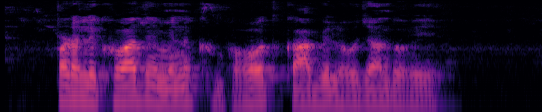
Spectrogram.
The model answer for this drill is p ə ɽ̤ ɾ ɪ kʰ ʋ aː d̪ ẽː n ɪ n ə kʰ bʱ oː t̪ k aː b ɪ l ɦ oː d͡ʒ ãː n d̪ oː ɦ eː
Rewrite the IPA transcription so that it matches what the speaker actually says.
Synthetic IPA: p ə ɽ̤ l ɪ kʰ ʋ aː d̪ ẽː m ɪ n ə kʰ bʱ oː t̪ k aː b ɪ l ɦ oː d͡ʒ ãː n d̪ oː ɦ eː

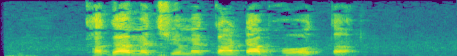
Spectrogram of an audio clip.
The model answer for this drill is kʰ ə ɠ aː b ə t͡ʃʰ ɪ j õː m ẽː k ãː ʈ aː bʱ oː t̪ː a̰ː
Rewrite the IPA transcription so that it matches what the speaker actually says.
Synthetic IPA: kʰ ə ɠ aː m ə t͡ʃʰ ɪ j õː m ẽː k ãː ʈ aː bʱ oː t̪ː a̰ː

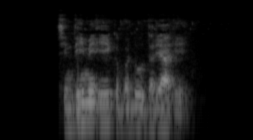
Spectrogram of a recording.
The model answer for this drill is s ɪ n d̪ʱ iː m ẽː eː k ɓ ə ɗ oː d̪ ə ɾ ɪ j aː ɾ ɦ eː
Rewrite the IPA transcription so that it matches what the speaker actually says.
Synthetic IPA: s ɪ n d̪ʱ iː m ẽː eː k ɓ ə ɗ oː d̪ ə ɾ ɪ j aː ɦ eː

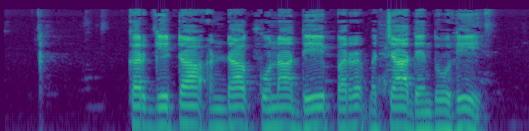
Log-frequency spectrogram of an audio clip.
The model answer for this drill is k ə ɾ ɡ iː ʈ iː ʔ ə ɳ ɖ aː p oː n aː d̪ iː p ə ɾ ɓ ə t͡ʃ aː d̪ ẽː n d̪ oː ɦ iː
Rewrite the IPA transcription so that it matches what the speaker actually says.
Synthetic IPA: k ə ɾ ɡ iː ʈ aː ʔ ə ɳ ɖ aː k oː n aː d̪ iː p ə ɾ ɓ ə t͡ʃ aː d̪ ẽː n d̪ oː ɦ iː

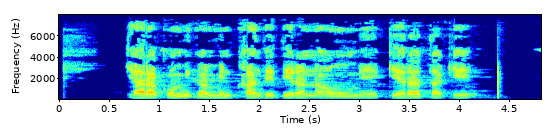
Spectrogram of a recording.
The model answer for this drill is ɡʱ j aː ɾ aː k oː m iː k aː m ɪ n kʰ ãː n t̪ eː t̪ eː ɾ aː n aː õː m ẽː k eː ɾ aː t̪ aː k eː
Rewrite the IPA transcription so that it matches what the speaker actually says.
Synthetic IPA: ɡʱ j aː ɾ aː k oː m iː k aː m ɪ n kʰ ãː n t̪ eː t̪ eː ɾ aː n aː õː m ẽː k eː ɾ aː t̪ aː k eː

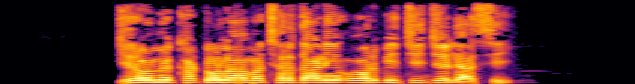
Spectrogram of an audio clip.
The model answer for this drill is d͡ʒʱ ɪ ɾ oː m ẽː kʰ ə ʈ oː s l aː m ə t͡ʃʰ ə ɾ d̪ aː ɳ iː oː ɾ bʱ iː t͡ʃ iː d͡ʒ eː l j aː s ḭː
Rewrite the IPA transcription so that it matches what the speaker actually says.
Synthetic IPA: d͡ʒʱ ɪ ɾ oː m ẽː kʰ ə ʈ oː l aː m ə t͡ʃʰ ə ɾ d̪ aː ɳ iː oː ɾ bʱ iː t͡ʃ iː d͡ʒ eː l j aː s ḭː

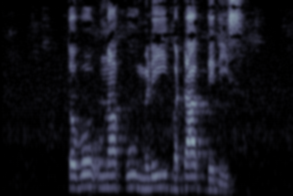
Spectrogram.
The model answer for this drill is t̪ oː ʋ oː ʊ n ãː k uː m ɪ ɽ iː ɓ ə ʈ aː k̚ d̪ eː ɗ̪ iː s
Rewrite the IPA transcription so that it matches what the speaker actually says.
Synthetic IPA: t̪ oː ʋ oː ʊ n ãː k uː m ɪ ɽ iː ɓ ə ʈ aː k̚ d̪ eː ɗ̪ iː s

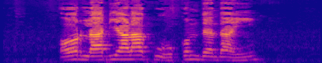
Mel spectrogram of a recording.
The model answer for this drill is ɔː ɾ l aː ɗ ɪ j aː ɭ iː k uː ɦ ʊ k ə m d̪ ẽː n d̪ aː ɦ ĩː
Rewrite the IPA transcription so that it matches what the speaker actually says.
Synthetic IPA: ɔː ɾ l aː ɗ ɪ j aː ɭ aː k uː ɦ ʊ k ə m d̪ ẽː n d̪ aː ɦ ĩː

